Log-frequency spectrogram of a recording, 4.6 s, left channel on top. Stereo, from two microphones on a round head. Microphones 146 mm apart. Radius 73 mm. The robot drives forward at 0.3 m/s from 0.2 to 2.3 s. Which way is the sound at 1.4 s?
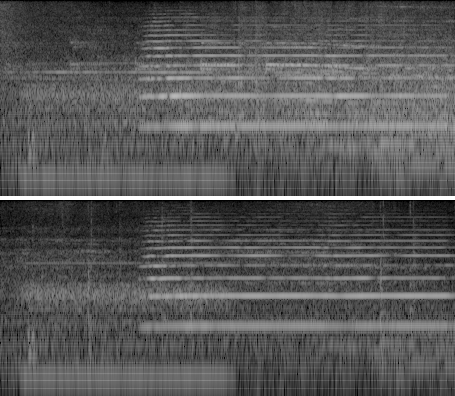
5° left (ahead or behind).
